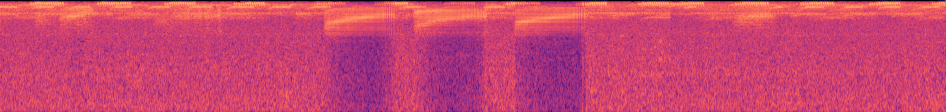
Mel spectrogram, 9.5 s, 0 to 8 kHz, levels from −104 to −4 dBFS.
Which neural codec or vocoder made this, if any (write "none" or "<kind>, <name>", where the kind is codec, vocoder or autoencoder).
none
